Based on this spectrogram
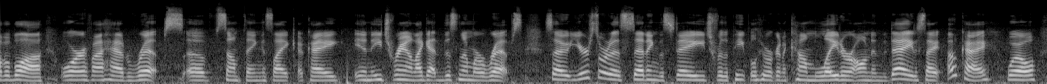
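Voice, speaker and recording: A woman coach lays out her reasoning in a relaxed podcast chat, her pitch sitting in the middle range. She works through the idea patiently, pausing on "um" and "uh" as she gathers her thoughts. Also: a little hiss or hum. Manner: explanatory, thinks aloud with "um" and "uh".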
